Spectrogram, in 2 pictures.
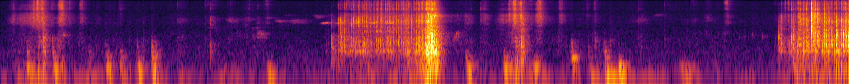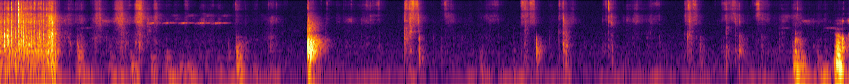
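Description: Tarot cards are shuffled in two loud bursts of riffling, separated by quieter handling and taps of cards being set down.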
